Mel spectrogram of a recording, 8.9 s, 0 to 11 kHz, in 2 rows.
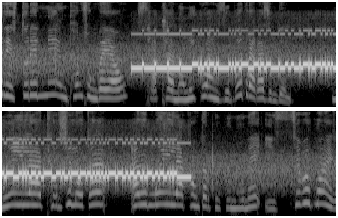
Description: RTTY (45.45 baud, 170 Hz shift), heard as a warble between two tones, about 1360 Hz centre, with speech in Bodo. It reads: SO MUCH FOR THE DENIALS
